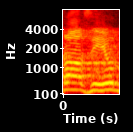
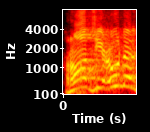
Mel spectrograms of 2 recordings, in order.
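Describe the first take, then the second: First: The word is pronounced with loose, altered sounds. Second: The word is pronounced with careful Arabic sounds. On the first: The speaker calls it wrong. "অশুদ্ধভাবে পড়ে" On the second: The speaker calls it right. "রাজিউনের জায়গায়"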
